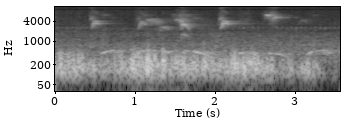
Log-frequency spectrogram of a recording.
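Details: A House sparrow in a bush full of house sparrows gives about six short, bright chirps at irregular intervals, against a low, soft cooing that may come from a pigeon.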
